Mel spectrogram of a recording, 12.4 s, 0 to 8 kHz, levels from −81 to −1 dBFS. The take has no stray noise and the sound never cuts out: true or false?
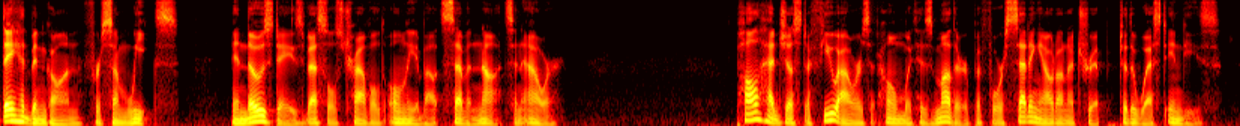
true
